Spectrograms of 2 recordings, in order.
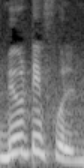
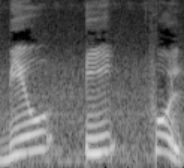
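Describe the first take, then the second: First: Said in the usual way. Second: বিউটিফুল very slowly, syllable by syllable; broken into syllables. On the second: Shown as a demonstration. Teacher shows students why the word takes "more", বিউটিফুল broken into syllables. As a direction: split বিউটিফুল into three separate beats, বিউ, টি, ফুল. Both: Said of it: "ভেঙে ভেঙে উচ্চারণ করতে হয়".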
